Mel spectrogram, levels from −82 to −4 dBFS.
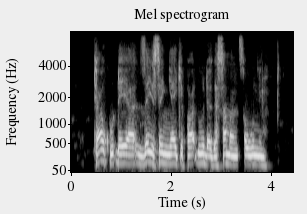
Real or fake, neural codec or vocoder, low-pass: real; none; 7.2 kHz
